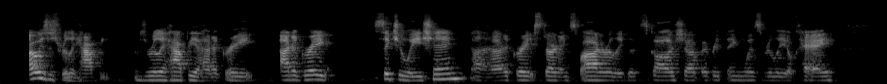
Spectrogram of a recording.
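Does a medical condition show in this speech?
Yes: cleft lip and palate; about two surgeries a year until age 10-11.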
